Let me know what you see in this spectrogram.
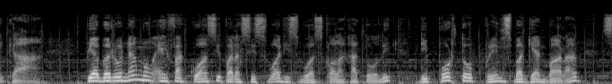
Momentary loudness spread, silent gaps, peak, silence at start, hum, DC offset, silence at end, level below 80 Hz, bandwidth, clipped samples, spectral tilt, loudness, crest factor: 11 LU; none; -2 dBFS; 0 s; none; under 0.1%; 0 s; -44 dBFS; 11.5 kHz; under 0.1%; -6 dB/octave; -21 LUFS; 18 dB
